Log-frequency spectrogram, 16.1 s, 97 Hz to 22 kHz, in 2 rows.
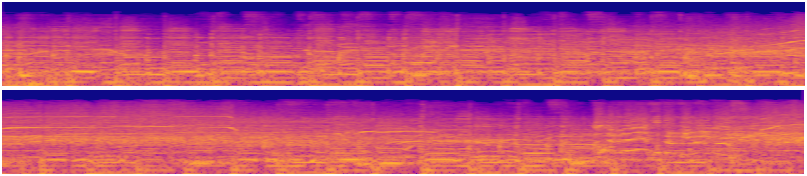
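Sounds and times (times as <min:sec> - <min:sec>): rock band with orchestra: 0:00.0 - 0:16.0
steady drumbeat: 0:00.0 - 0:16.0.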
